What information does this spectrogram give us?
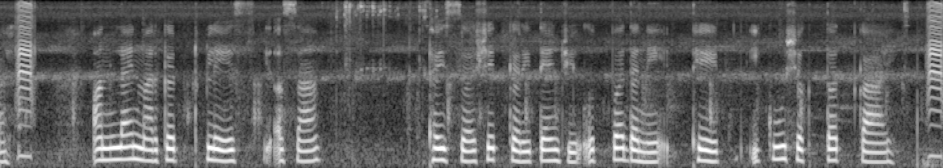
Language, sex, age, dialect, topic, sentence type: Marathi, female, 31-35, Southern Konkan, agriculture, statement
